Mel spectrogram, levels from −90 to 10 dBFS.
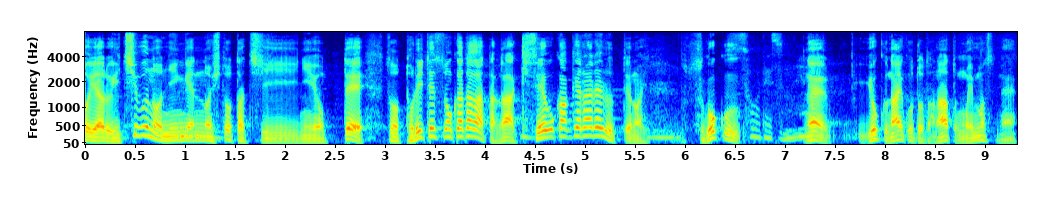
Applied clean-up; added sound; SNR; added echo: none; none; none; none.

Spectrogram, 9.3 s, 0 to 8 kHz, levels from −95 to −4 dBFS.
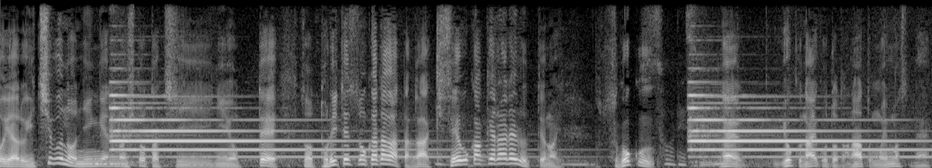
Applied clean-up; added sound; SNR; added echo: none; Church bell / Percussion; -1 dB; none.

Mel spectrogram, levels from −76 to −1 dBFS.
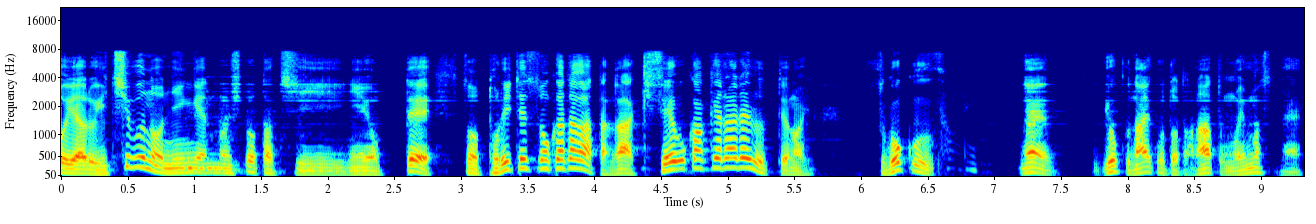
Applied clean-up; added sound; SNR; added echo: neural mask model DeepFilterNet 3.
